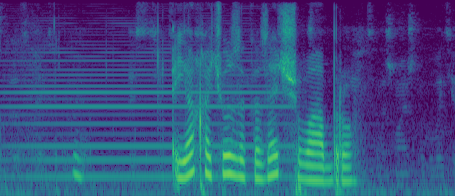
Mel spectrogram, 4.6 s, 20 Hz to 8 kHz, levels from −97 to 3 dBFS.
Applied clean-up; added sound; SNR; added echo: none; Bowed string instrument; 18 dB; none.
